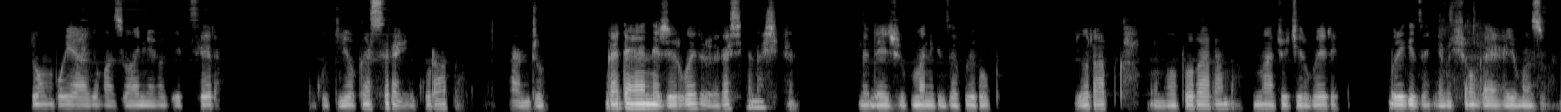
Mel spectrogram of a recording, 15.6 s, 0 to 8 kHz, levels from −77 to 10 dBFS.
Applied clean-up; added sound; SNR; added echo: neural mask model DeepFilterNet 3.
